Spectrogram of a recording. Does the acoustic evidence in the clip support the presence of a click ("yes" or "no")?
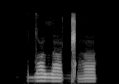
yes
